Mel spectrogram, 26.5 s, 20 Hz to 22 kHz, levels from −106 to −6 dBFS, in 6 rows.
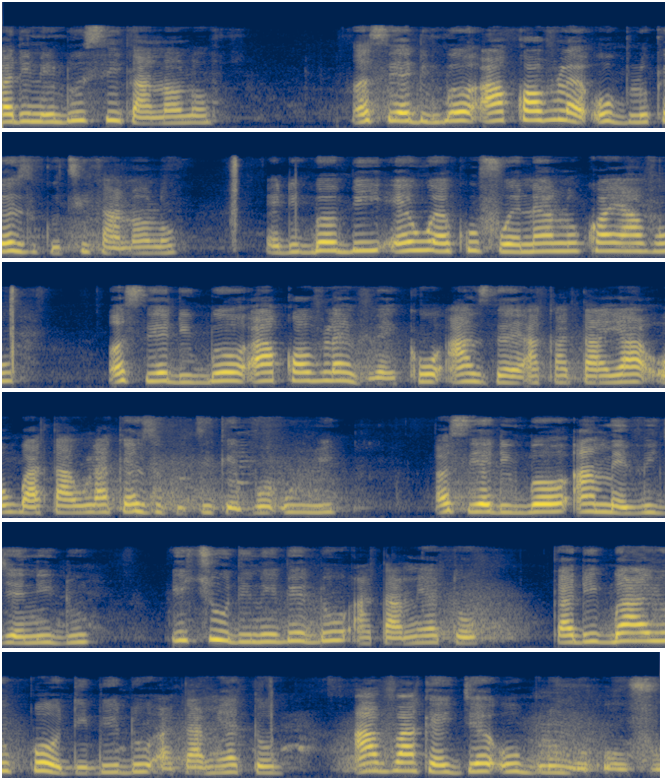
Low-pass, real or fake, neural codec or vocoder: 9.9 kHz; fake; vocoder, 44.1 kHz, 128 mel bands, Pupu-Vocoder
